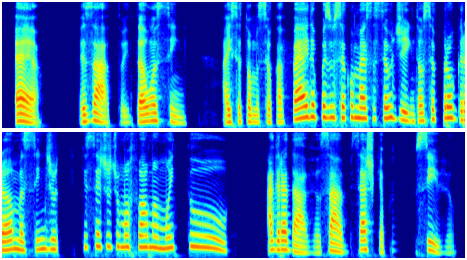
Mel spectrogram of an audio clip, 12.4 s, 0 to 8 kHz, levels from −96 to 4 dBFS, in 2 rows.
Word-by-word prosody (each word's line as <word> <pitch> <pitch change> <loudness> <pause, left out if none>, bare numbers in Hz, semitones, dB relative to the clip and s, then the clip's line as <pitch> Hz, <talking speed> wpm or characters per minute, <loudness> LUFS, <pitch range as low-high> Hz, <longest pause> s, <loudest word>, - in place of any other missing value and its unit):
É, 170 -5 +5 0.5
exato. 170 +4 0
Então 160 +4 +2
assim, 160 -7 -4 0.5
aí 150 0 0
você 165 +2 -6
toma 160 -1 -3
o - - -6
seu 150 0 -6
café 205 - +4
e - - +5
depois 270 -1 +2
você 260 -1 +2
começa 245 -2 +2
seu 245 +2 +2
dia. 215 -5 0
Então 180 0 -3
você 220 +4 -3
programa, 220 -3 +2
assim, 215 +3 -6
de 220 -1 -3 0.3
que 270 - -8
seja 285 +1 -4
de 275 +1 -7
uma 275 -1 0
forma 270 0 +1
muito 250 -3 -1 0.5
agradável, 170 -10 0
sabe. 170 -3 -1
Você 215 - -5
acha 215 0 0
que - - -14
é - - -8 0.4
possível? 140 -8 -7
210 Hz, 165 wpm, -21 LUFS, 160-250 Hz, 0.5 s, É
